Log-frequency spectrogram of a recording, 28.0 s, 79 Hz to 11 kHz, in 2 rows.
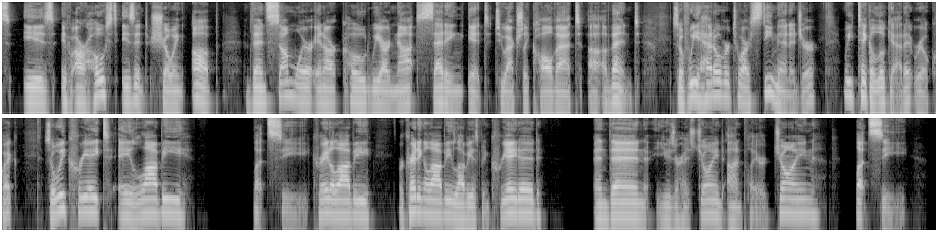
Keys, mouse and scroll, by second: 4.3 click, 5.2 click, 10.9 click, 13.4-15.8 scroll down 2, 15.8 click, 15.9 click, 17.3 click, 17.3-18.0 scroll, 18.0 click, 18.8-19.4 scroll, 19.4-19.7 scroll, 22.0-22.4 scroll, 25.0 click, 26.3 scroll, 26.4 alt+Tab, 27.9 click.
